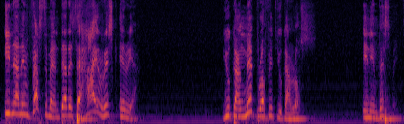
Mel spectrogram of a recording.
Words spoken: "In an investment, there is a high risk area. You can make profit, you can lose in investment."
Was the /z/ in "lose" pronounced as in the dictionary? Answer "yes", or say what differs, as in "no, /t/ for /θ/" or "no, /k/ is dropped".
no, /s/ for /z/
